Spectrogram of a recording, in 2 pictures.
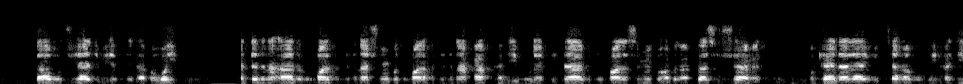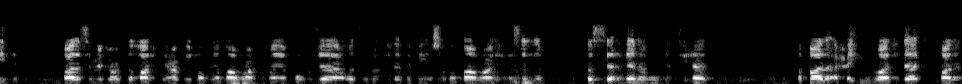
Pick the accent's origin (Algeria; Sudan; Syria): Sudan; يقولون عندنا في السودان ضامن 5 و10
